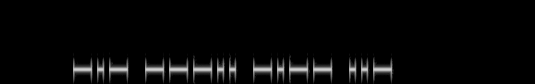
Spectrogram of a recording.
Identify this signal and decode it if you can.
Morse code, heard as a keyed tone, about 20 wpm, 700 Hz. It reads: K8YU
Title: USA Call Signs - 4 Characters - 20wpm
